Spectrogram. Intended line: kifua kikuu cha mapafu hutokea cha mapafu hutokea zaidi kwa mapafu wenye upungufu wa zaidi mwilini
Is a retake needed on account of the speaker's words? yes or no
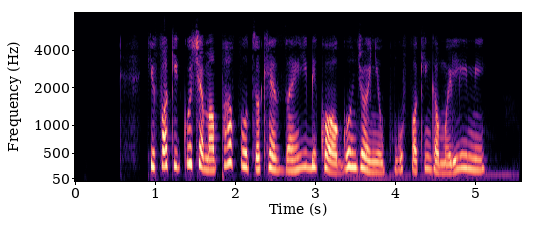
yes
